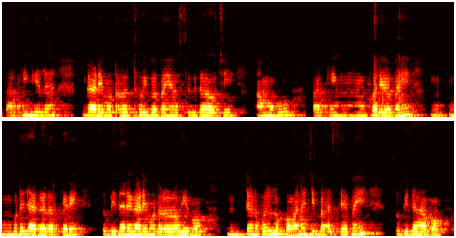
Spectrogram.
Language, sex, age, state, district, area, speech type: Odia, female, 30-45, Odisha, Khordha, rural, spontaneous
